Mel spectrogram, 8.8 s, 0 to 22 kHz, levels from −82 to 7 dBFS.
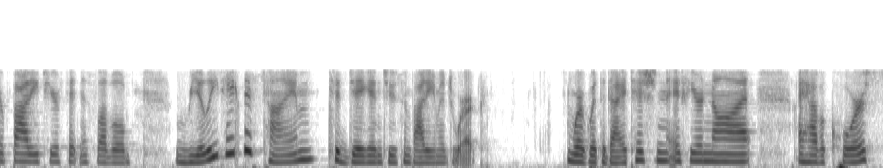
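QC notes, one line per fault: Throughout: Bluetooth CVSD headset codec. The speech is band-limited with nothing above about 3.8 kHz, giving the flat, boxed-in headset sound. The damage is plainly audible, which fits the 64 kbps CVSD link. That coder sends a single up-or-down bit per sample and adapts its step size. Where the signal rises faster than the step can follow, loud bright passages distort and sibilants turn scratchy. A granular hiss sits under the speech.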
